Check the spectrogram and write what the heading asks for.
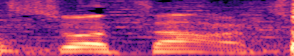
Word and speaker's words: Suotamo: Suotamo? – Suotamo.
